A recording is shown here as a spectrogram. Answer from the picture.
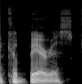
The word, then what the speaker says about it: Cabarrus: And I'm, as if that's not enough, you know, on top of all that, in your county, Cabarrus County is how it's pronounced.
